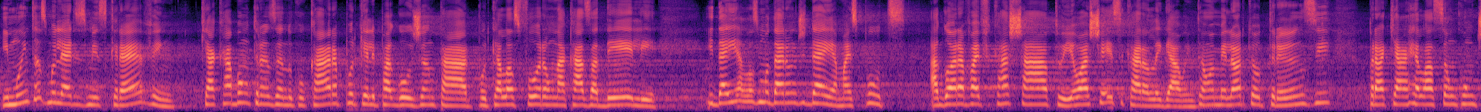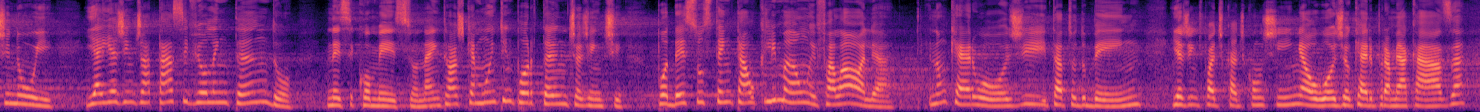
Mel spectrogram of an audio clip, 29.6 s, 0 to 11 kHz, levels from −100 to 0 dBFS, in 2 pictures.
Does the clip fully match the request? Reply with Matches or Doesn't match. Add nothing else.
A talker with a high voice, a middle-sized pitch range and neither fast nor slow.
Doesn't match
